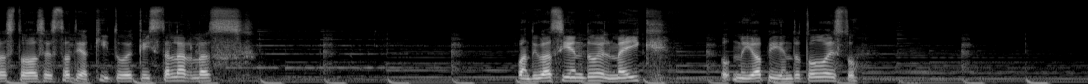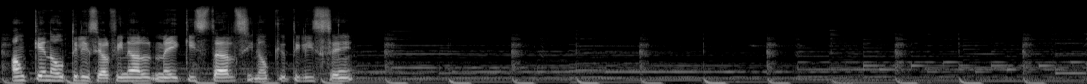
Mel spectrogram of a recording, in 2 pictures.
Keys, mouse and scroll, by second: 8.2-10.7 scroll down 2, 10.7-11.2 scroll down 1, 11.2-13.2 scroll up 3, 13.2-14.3 scroll down 2, 14.3-15.3 scroll down 1, 15.3-16.5 scroll down 1, 16.5-17.8 scroll down 1, 17.8-18.8 scroll down 1, 18.8-19.5 scroll down 1, 19.5-20.7 scroll down 1, 20.7-21.7 scroll down 1.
